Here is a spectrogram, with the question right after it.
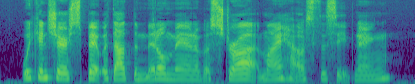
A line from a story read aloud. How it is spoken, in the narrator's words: Andrew said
